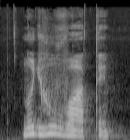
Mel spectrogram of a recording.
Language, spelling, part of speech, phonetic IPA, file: Ukrainian, нудьгувати, verb, [nʊdʲɦʊˈʋate], Uk-нудьгувати.ogg
- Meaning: 1. to be bored, to feel bored 2. to long for (за (za) + instrumental or по (po) + dative)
